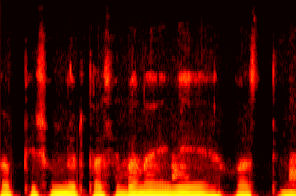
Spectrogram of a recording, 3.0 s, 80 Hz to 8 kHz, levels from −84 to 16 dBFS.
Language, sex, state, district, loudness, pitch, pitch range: Rajasthani, male, Rajasthan, Churu, -13 LUFS, 130 Hz, 125-130 Hz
